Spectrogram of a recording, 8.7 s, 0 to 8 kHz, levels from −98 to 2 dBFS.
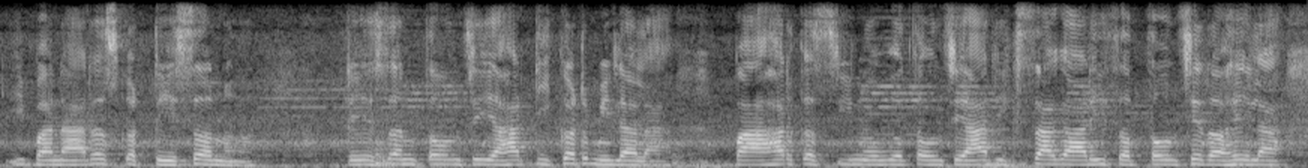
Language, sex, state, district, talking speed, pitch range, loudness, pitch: Bhojpuri, female, Uttar Pradesh, Varanasi, 125 wpm, 195-215 Hz, -22 LUFS, 205 Hz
